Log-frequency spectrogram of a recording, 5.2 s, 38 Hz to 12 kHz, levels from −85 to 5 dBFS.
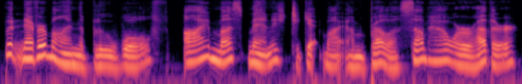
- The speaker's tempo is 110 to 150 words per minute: No, average, 185 wpm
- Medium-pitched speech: Yes, medium, 165 Hz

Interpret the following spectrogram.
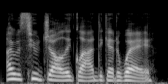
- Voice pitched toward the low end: No, high, 190 Hz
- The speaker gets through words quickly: Yes, fast, 285 wpm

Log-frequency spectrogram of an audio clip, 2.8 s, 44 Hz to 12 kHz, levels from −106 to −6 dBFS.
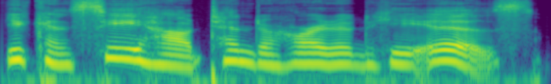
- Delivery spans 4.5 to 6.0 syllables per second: No, 3.9 syllables/s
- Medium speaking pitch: Yes, medium, 180 Hz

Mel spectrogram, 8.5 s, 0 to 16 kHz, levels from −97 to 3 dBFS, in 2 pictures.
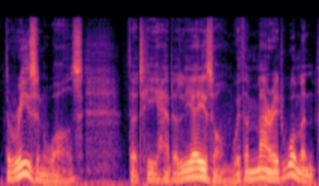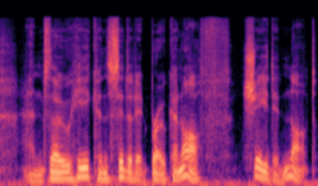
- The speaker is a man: Yes, male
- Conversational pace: Yes, average, 155 wpm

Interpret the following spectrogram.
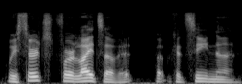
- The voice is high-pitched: No, low, 130 Hz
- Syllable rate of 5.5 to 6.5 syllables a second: No, 5.3 syllables/s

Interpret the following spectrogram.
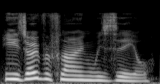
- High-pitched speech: Yes, high, 200 Hz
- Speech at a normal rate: Yes, average, 190 wpm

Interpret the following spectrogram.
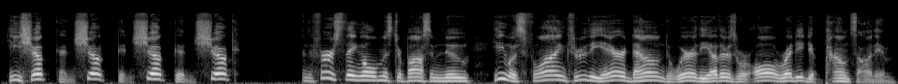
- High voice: No, medium, 165 Hz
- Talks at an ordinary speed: No, fast, 225 wpm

